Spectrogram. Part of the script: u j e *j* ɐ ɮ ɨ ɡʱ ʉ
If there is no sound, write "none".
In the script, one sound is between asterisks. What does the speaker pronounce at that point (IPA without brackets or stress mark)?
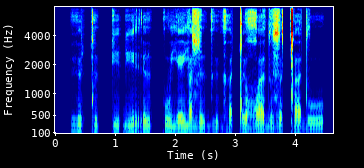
j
